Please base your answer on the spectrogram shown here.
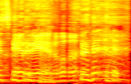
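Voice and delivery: slow, laughing correction of the name. Acted. Player correcting the name, laughing and drawn out. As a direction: correct him while cracking up. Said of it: "It's Herrera".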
